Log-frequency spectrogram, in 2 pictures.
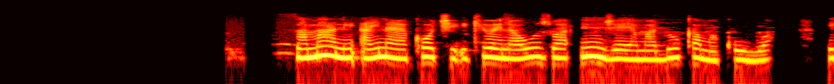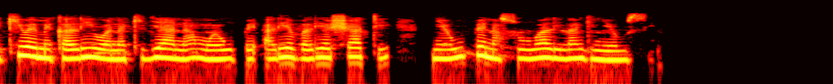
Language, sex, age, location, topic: Swahili, female, 18-24, Dar es Salaam, finance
